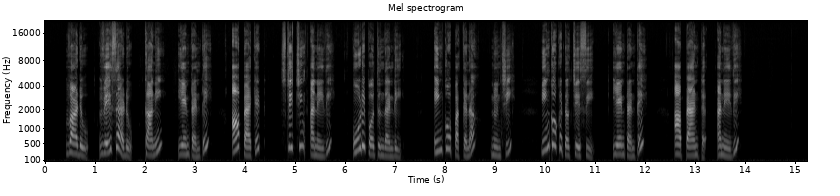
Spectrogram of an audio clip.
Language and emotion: Telugu, neutral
